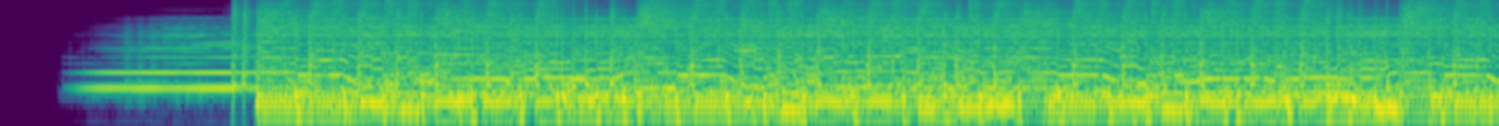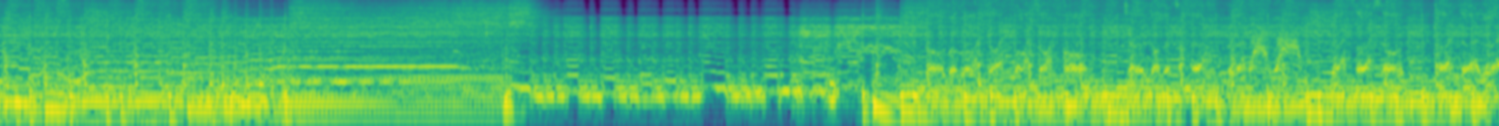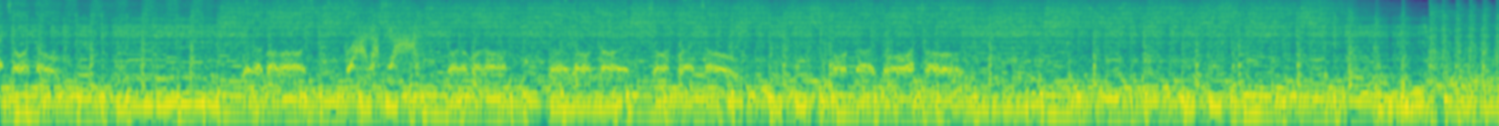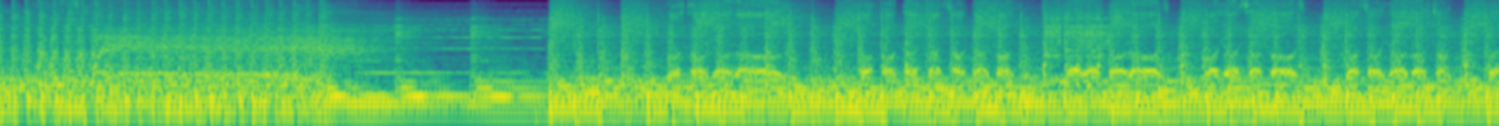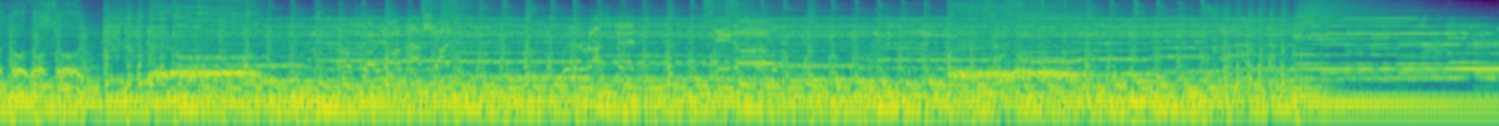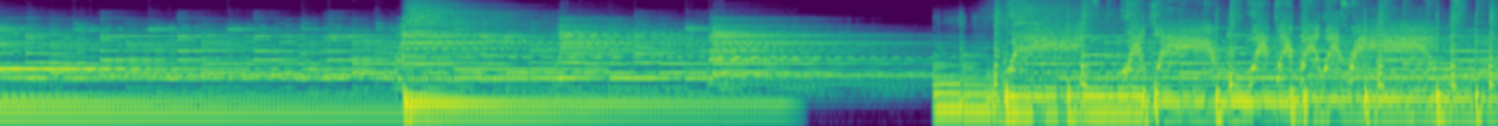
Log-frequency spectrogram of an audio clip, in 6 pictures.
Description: Genre: Hard Core (Punk/Metal)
